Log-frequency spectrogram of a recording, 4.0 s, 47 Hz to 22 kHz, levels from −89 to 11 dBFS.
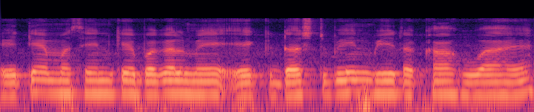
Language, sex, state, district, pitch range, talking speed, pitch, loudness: Hindi, male, Uttar Pradesh, Deoria, 120-135 Hz, 165 wpm, 130 Hz, -14 LUFS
